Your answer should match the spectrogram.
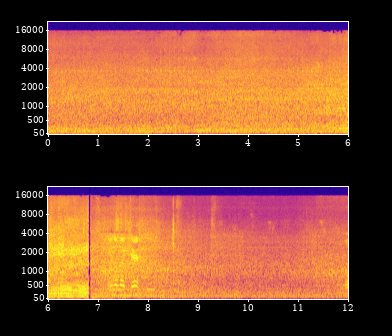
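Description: Street traffic: cars and motorcycles running through an intersection. A louder engine passes close about six seconds in, then the sound cuts to quieter street noise with a few short voice-like calls.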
